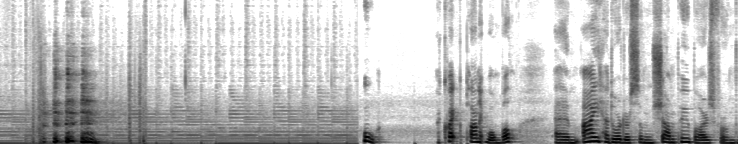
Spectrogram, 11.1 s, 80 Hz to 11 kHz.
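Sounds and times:
man clearing throat: 0.6s - 1.7s
speech: 7.1s - 7.8s, 8.4s - 11.0s.

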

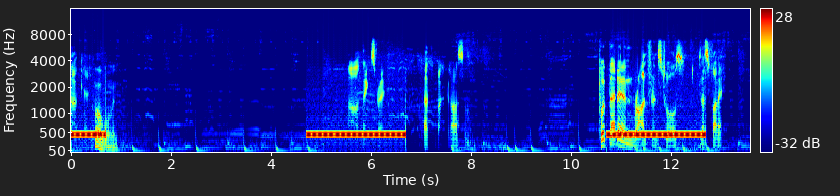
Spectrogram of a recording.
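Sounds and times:
telephone dial tone after the caller hangs up: 0.0s - 0.8s, 4.7s - 6.7s, 10.7s - 12.7s
speech: 0.5s - 1.0s, 7.1s - 8.1s, 10.6s - 13.2s.

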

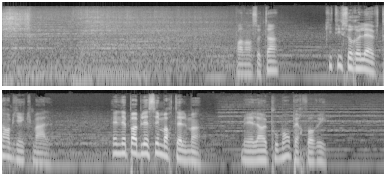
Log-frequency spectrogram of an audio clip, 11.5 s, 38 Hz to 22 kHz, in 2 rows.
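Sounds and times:
car engine starting and reversing away: 0.0s - 4.9s
speech: 3.5s - 4.2s, 4.9s - 6.6s, 7.4s - 10.7s.

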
